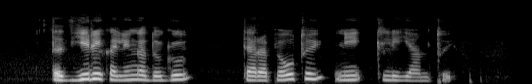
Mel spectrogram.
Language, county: Lithuanian, Vilnius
